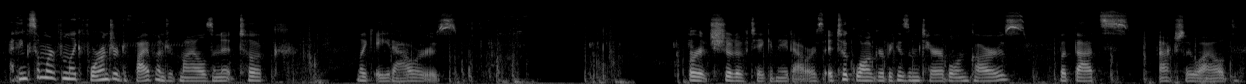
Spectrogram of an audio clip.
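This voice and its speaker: A woman's voice: fairly low pitch, moderate pace, darkish tone, slight background noise. Stuffy-voiced woman streamer, rambling chat. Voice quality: nasal, congested. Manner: rambling, lots of fillers and swearing. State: stuffy nose. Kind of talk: casual live-stream chat, reading chat aloud.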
